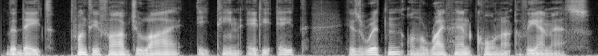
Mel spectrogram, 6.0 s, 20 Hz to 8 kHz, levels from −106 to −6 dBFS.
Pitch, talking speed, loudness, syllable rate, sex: 90 Hz, 170 wpm, -19 LUFS, 4.9 syllables/s, male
